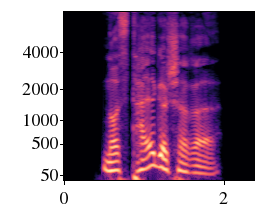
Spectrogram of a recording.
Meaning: inflection of nostalgisch: 1. strong/mixed nominative/accusative feminine singular comparative degree 2. strong nominative/accusative plural comparative degree
- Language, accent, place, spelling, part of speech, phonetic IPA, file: German, Germany, Berlin, nostalgischere, adjective, [nɔsˈtalɡɪʃəʁə], De-nostalgischere.ogg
